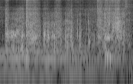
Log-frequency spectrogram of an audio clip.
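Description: Footsteps of leather mountain boots trudging through deep snow, over a low steady drone of background music.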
